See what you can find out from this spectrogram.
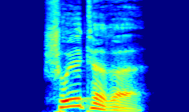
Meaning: inflection of schultern: 1. first-person singular present 2. first/third-person singular subjunctive I 3. singular imperative
- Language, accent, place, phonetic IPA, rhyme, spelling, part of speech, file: German, Germany, Berlin, [ˈʃʊltəʁə], -ʊltəʁə, schultere, verb, De-schultere.ogg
